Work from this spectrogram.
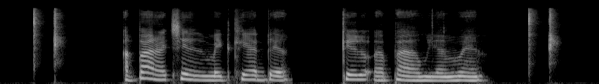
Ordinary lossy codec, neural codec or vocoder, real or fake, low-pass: none; codec, 32 kHz, 1.9 kbps, SNAC; fake; 14.4 kHz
